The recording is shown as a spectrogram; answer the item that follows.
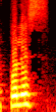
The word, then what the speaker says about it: police: the fullest in a police it is police it's a long e sound police and the PLO's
